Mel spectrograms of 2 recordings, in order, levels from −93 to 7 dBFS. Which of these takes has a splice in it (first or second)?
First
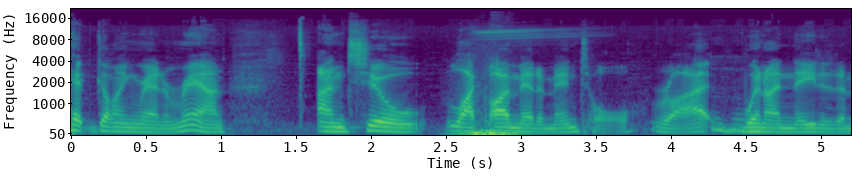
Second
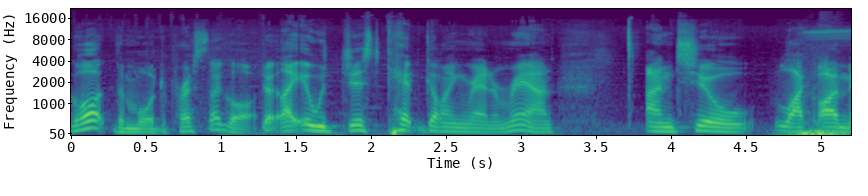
second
